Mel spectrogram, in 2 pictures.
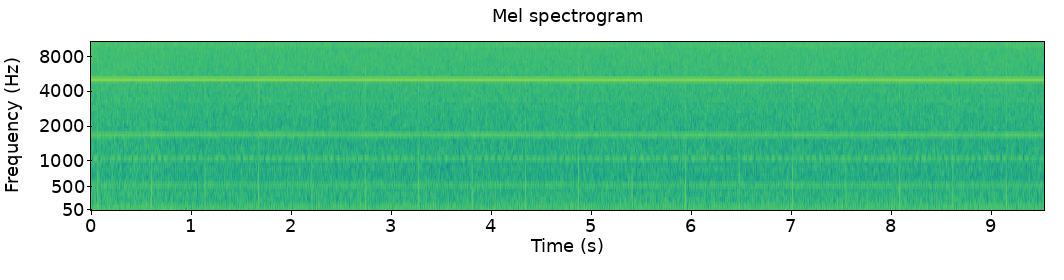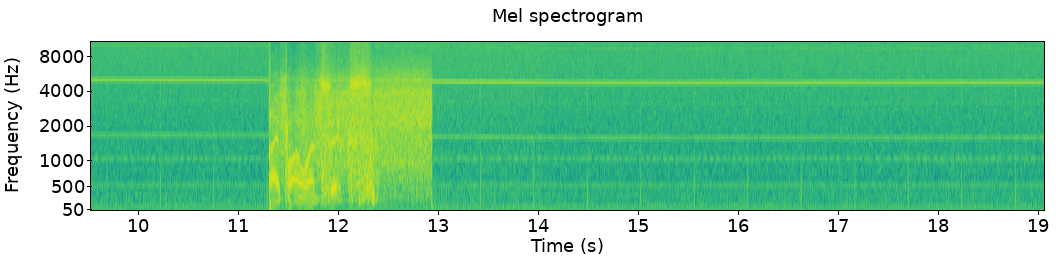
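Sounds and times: faint aircraft engine drone: 11.3s - 13.0s
headset intercom hiss: 11.3s - 13.0s.

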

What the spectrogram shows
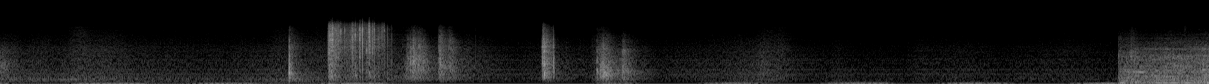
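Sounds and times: rustling and crinkling: 3.3s - 4.1s.

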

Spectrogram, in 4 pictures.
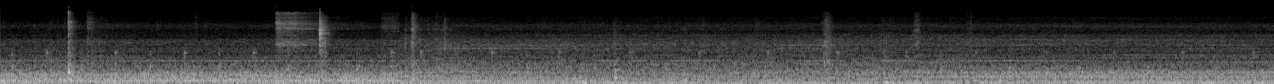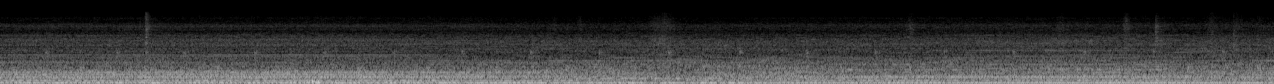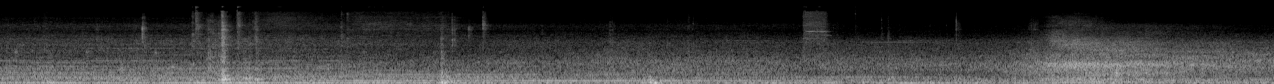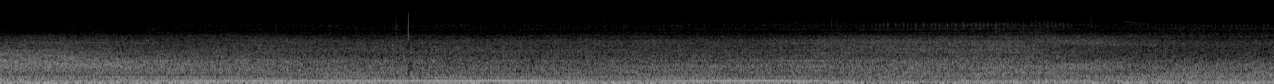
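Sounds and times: bus diesel engine humming: 0.0s - 50.9s
brief air hiss: 33.5s - 33.8s.

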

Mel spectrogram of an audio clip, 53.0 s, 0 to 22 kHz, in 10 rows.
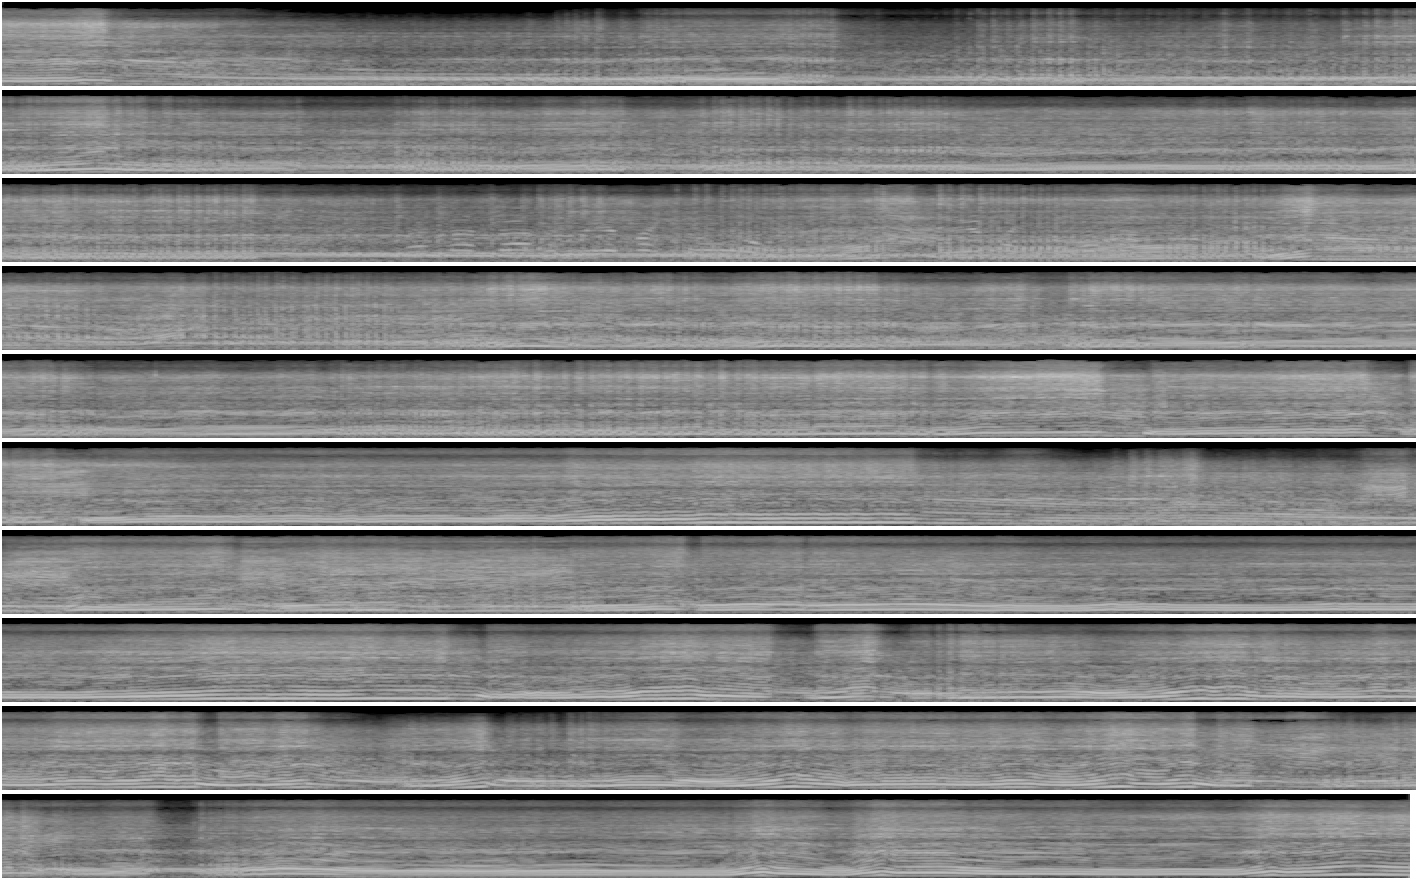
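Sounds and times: dirt bike engine revving: 0.0s - 53.0s
second dirt bike engine: 0.0s - 53.0s.

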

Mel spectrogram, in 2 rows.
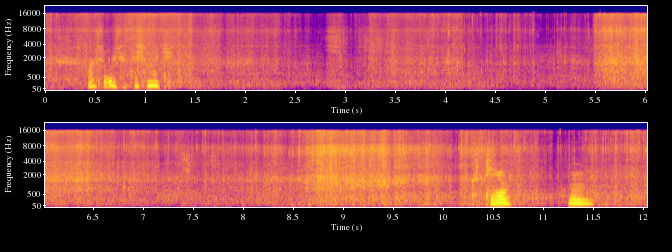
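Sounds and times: close rustling and crinkling: 0.0s - 12.0s.

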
